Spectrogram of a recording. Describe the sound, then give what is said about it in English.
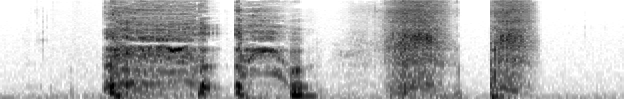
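Four harsh, throaty coughs from a person with a cold, each a separate burst, the first two longer and the last short, with brief quiet gaps between them. “Excuse me. I have a cough. I have a cold.”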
